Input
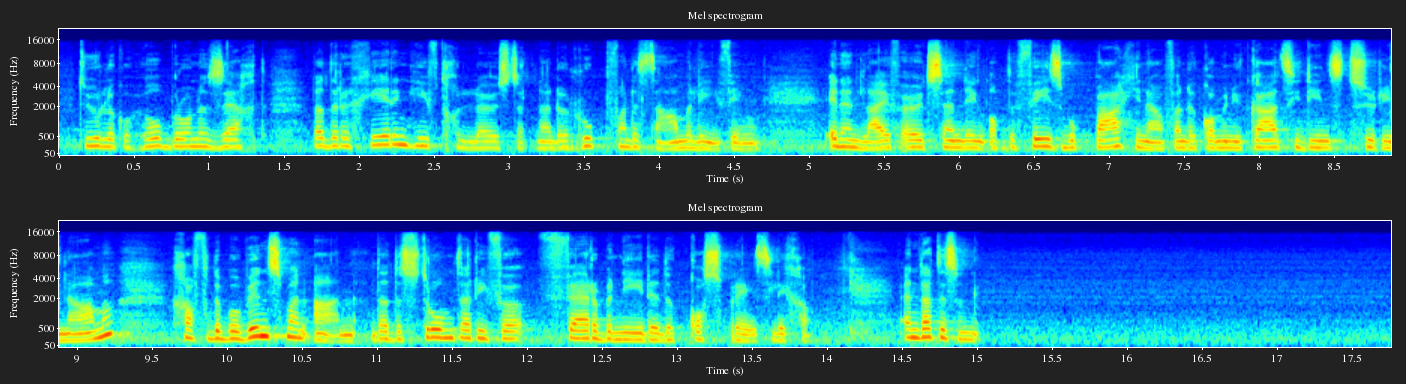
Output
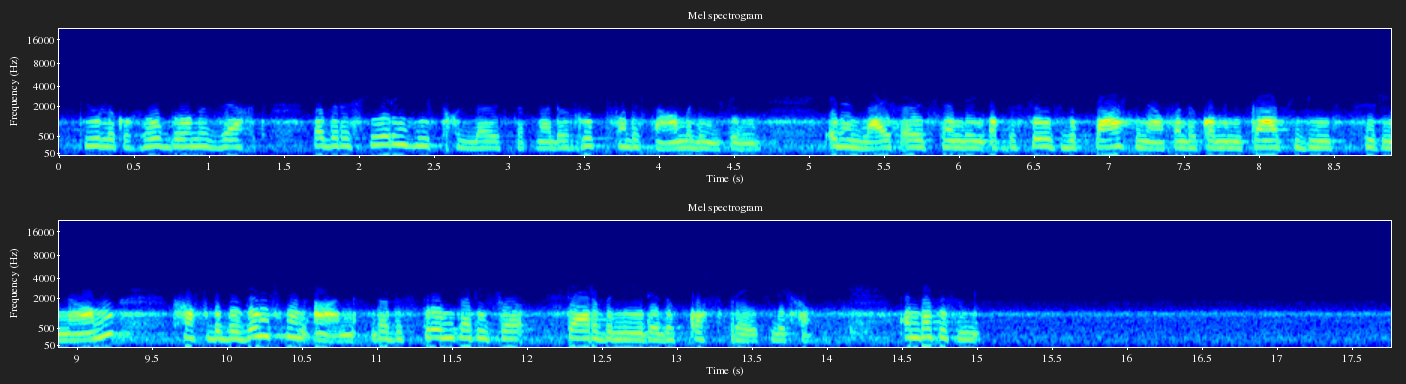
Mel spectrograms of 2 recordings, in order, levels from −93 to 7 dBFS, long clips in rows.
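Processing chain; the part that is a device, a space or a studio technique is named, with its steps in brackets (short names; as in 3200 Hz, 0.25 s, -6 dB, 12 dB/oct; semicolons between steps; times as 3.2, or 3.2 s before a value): overdriven synthesiser ladder filter (soft clip -20 dBFS, distortion -8 dB; ladder low-pass 1100 Hz, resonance 85%); gain -3.5 dB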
